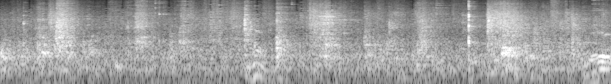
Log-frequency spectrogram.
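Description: A metal spoon scooping and stirring in an earthenware bowl of hot soup, with scattered soft knocks and scrapes.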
